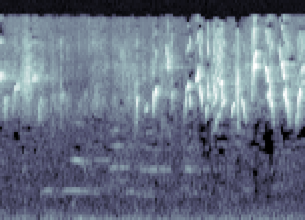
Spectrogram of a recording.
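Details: Goldfinch being trained ahead of a local championship, delivering quick high chirps that build into a dense twittering run, with a faint low whistle underneath.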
